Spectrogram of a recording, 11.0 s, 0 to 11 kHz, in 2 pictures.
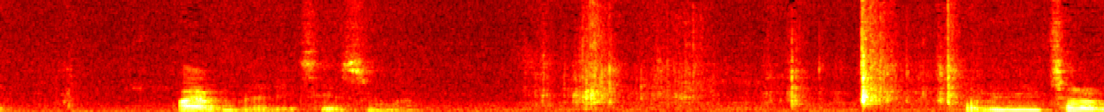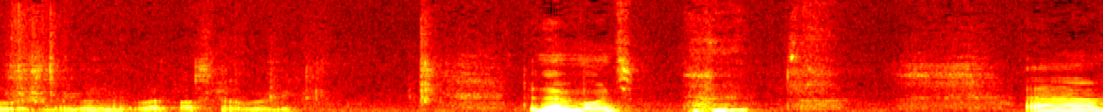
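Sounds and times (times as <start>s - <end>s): plastic bag crinkling: 2.6s - 7.8s.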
